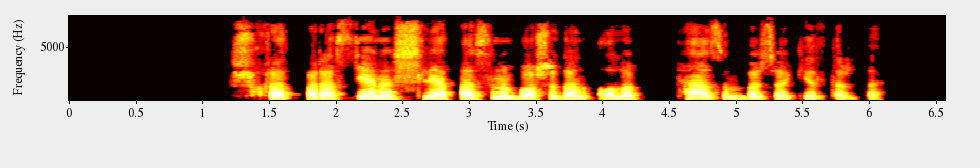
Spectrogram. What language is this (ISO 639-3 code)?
uzb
